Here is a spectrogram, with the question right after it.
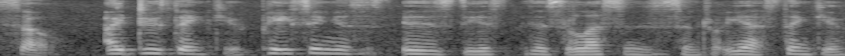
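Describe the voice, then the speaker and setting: A woman is speaking. Her tone is animated. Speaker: abacus math teacher. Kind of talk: live stream tutorial with chat replies. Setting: live stream. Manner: fast.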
